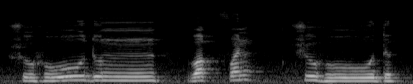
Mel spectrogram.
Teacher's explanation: شین پیش شو، ہا واو پیش ہو، شوہو، دال دو پیش دن، شہودن وقفاً شہود. وقف کی صورت میں دو پیش کی تنوین گر جائے گی اور دال ساکن ہو جائے گی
